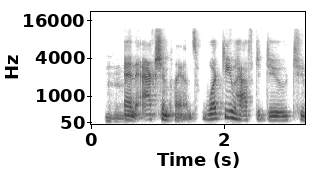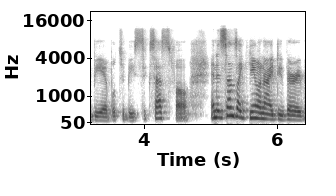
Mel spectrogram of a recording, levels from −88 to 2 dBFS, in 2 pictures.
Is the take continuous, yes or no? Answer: yes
